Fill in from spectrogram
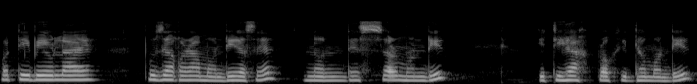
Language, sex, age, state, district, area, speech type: Assamese, female, 60+, Assam, Udalguri, rural, spontaneous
